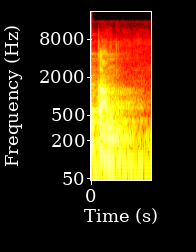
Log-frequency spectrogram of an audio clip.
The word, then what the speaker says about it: comb: so इसी तरह से और भी एग्जांपल है, for example COMB पढ़ते हैं क्या, comb, not comb नहीं, क्योंकि रूल क्या बोलता है, अगर B से पहले M आता है तो B हो जाएगा आपका साइलेंट, राइट। सो COMB क्या पढ़ेंगे, कम, कम आने वाला कम, राइट।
